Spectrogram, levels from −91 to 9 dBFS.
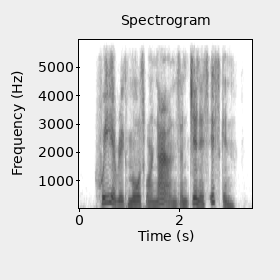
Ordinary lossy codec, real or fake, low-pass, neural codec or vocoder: Opus, 16 kbps; real; 5.4 kHz; none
